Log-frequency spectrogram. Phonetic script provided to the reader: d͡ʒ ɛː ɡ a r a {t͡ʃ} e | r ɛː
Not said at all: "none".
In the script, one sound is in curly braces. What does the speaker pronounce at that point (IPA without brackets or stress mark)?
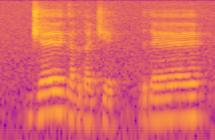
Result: t͡ʃ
